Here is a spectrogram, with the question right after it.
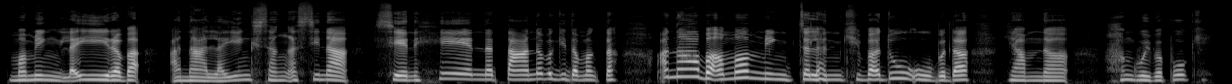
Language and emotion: Manipuri, disgusted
